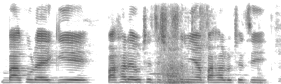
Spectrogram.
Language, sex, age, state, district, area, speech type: Bengali, female, 30-45, West Bengal, Dakshin Dinajpur, urban, spontaneous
